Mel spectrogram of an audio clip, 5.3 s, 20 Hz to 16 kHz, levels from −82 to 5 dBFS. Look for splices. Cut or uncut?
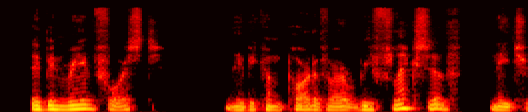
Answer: uncut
